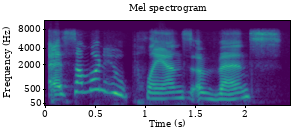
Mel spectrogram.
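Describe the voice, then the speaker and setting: A woman with a bright, forceful voice at a medium pitch speaks as a podcast panelist. Her delivery is casual and emphatic, captured close and dry. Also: wildly swooping pitch, takes it slowly, no room sound. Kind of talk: casual opinionated discussion.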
